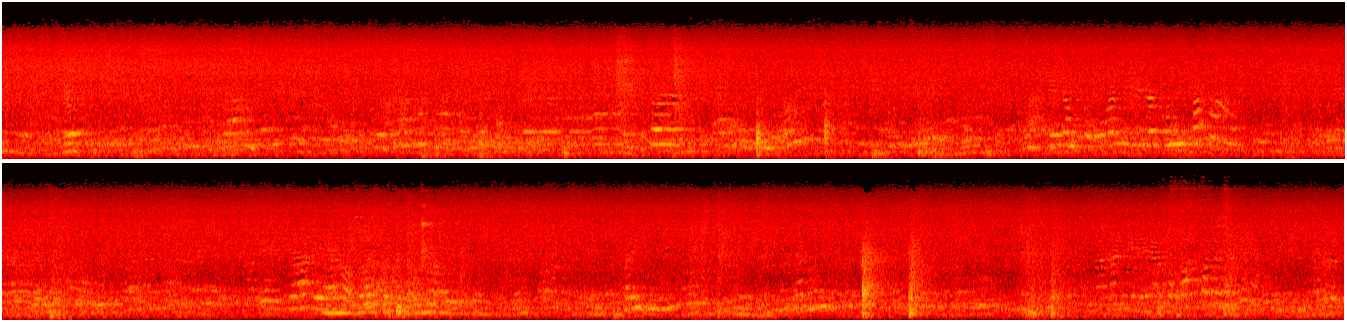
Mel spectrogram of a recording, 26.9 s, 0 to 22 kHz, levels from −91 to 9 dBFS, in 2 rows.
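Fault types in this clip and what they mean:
Overlapping chunks: the audio was handled in 6 s blocks, and one block started before the previous one had ended, so 23 ms of sound is played twice at that join, heard as a brief click or stutter from 21.52 to 21.54 s.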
